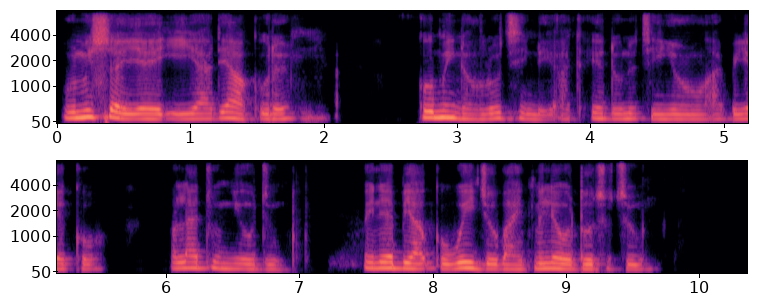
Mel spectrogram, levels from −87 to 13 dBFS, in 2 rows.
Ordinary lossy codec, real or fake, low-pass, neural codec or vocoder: none; fake; 7.2 kHz; codec, 24 kHz, 0.9 kbps, WavTokenizer, small release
